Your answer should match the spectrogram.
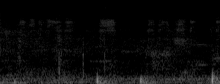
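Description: A pen scratching across paper in short strokes with small taps in between, close and faint.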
